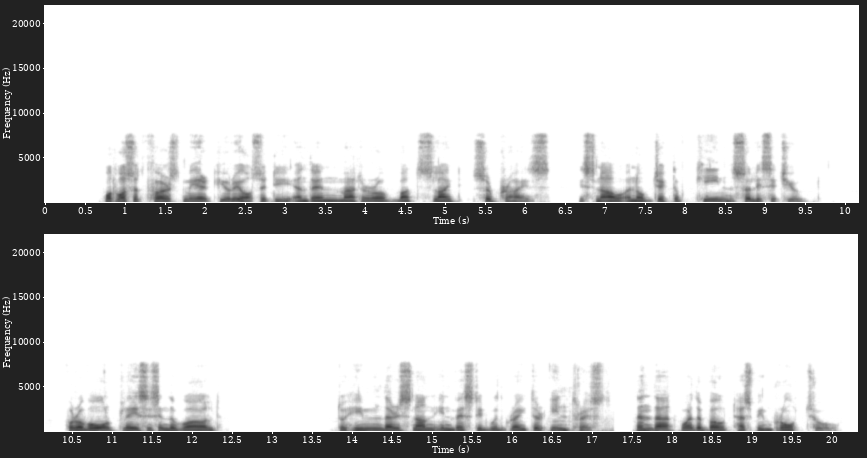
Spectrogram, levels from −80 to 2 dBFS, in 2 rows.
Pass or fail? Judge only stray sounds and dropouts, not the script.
pass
